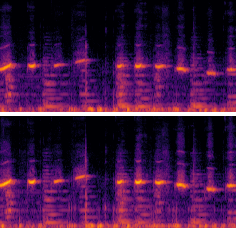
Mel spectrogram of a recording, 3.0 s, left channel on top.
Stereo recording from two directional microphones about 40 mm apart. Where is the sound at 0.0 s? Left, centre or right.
Centre.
